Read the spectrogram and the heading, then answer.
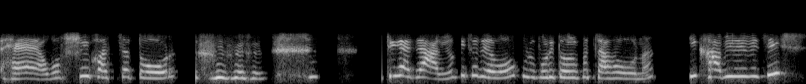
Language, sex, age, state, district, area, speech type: Bengali, female, 18-30, West Bengal, Kolkata, urban, conversation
